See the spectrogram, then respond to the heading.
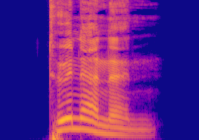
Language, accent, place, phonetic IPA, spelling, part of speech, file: German, Germany, Berlin, [ˈtøːnɐnən], tönernen, adjective, De-tönernen.ogg
- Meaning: inflection of tönern: 1. strong genitive masculine/neuter singular 2. weak/mixed genitive/dative all-gender singular 3. strong/weak/mixed accusative masculine singular 4. strong dative plural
